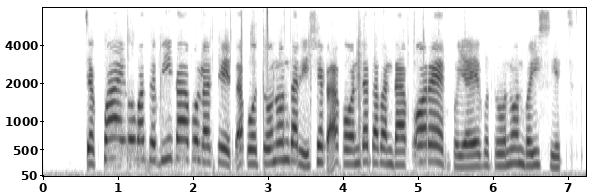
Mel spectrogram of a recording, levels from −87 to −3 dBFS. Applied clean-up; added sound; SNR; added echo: neural diffusion model UNIVERSE++.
